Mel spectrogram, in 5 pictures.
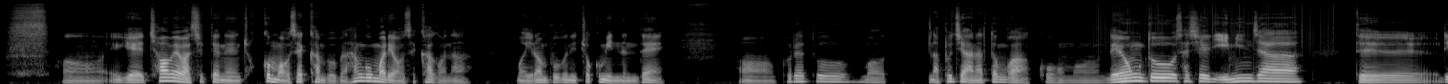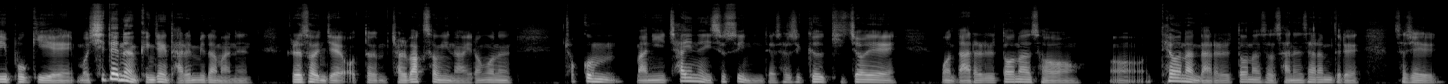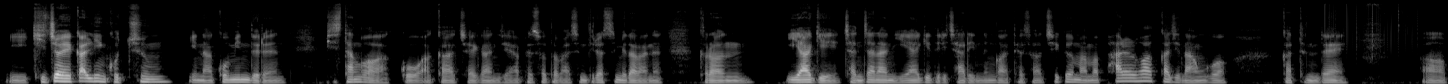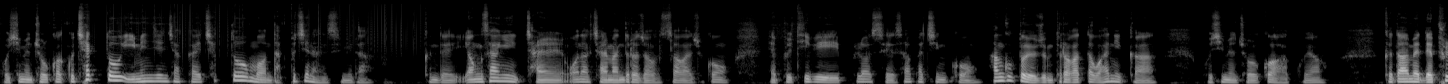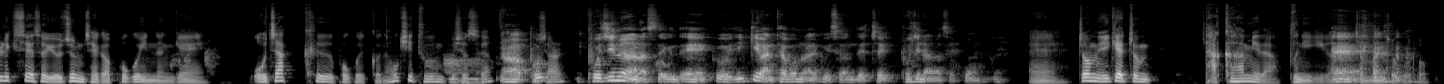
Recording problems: crackling; faint; 4 times, first at 11 s; 25 dB below the speech

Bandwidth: 18 kHz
